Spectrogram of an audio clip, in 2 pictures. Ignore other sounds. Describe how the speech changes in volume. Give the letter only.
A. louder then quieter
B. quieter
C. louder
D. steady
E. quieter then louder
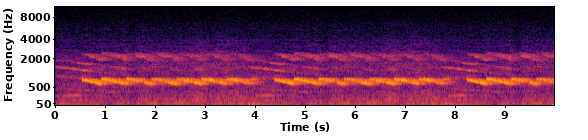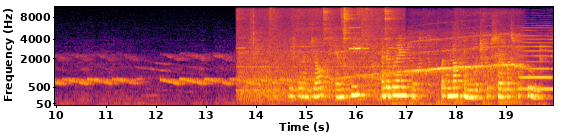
A.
